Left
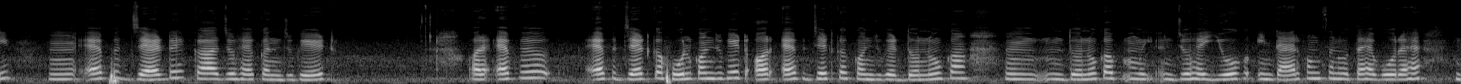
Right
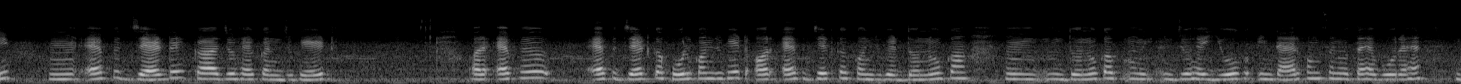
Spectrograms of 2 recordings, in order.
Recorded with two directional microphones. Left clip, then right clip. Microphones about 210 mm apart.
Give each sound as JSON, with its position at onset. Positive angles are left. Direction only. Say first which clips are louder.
{"t": 0.5, "sound": "a woman's voice", "louder": "left 4 dB", "side_deg": 25}
{"t": 4.7, "sound": "speech", "louder": "left 6 dB", "side_deg": 35}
